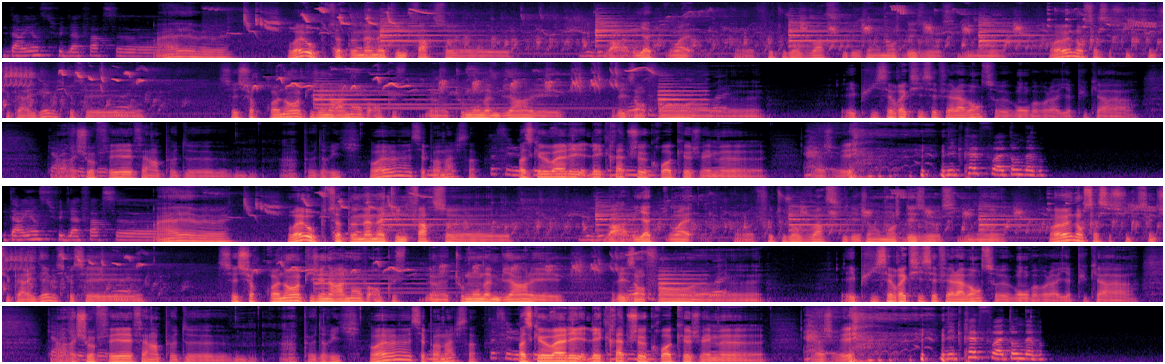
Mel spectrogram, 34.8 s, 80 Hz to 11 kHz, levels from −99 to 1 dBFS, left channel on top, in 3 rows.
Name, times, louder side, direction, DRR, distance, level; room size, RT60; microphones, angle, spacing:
voice 1, 0.0-1.7 3.5-3.8 5.8-6.4 12.7-13.0 17.8-19.0 23.7-24.3 27.5-27.7 28.1-29.8 31.2-31.8 32.6-33.6, right 3 dB, 70° right, 0.8 m, -39 dB
voice 2, 1.5-2.3 2.9-5.1 5.4-5.6 6.0-10.0 10.5-13.0 13.8-19.2 20.0-23.4 23.7-27.9 28.4-30.8 31.3-32.5, right 4 dB, 35° right, 0.3 m, -31 dB
sound 1, 2.0-13.2 14.0-18.7, left 3 dB, 20° left, 0.6 m, -40 dB
Liquid, 3.6-13.5, left 1 dB, ahead, 1.4 m, -50 dB
4.6 x 3.1 x 3.0 m
head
